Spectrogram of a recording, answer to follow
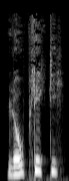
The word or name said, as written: lovpligtig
